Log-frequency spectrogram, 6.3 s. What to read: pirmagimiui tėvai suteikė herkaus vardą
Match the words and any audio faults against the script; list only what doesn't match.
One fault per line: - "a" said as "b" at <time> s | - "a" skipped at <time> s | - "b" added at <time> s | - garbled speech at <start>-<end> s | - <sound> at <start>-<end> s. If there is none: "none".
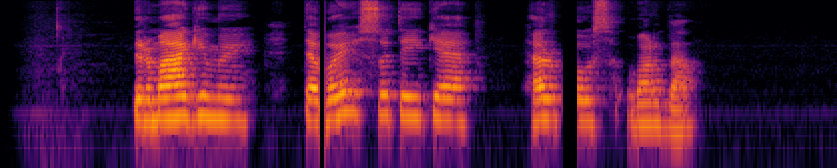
- dropout at 2.4-2.4 s
- dropout at 4.2-4.3 s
